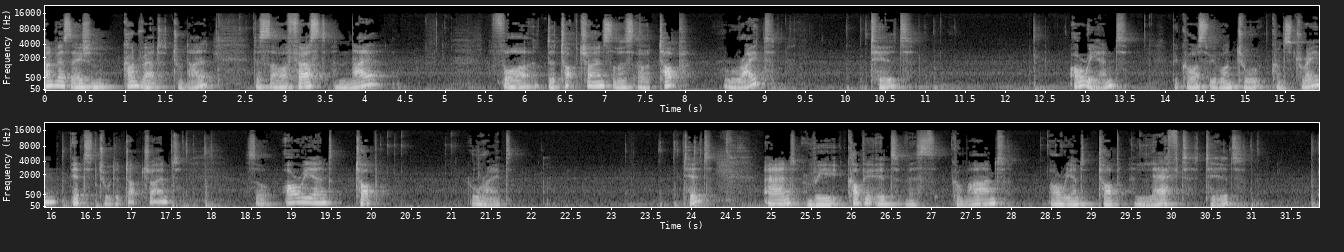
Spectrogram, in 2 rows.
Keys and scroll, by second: 7.4 Right, 8.4-12.3 typing, 13.0 Left, 14.7-17.6 typing, 17.8 Return, 23.7 shift+-, 24.0 Return, 30.4 BackSpace, 31.7 l.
